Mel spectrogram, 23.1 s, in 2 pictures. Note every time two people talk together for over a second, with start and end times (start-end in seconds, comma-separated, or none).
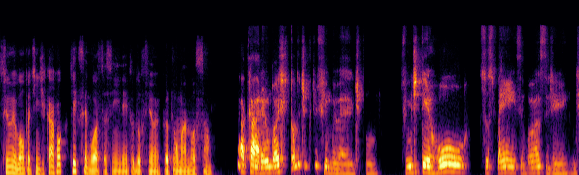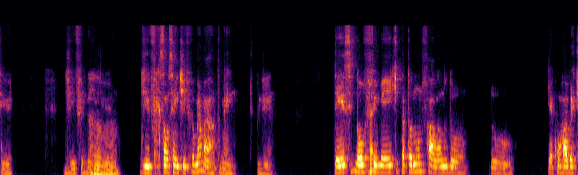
none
